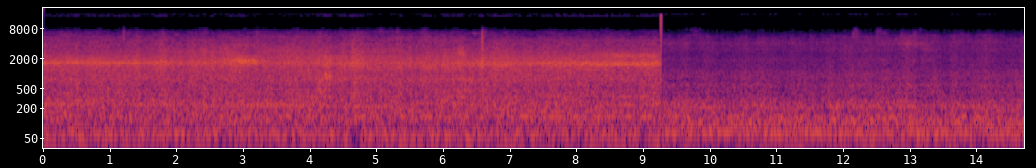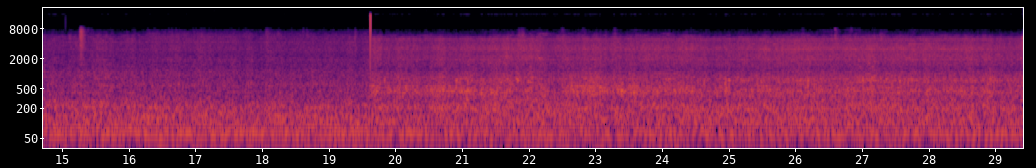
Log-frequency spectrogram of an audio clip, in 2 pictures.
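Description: Steady low rumble and rushing hiss of an E5-series Shinkansen at about 314 km/h, heard from inside the passenger cabin. The higher hiss drops away abruptly about nine seconds in and comes back about ten seconds later.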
